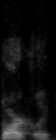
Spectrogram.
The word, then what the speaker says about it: Berkeley: of the things that you're working with Bishop Berkeley is kind of along these ideas, right? So he's one of the people who's an idealist, even though he's an empiricist. It's pronounced Berkeley.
